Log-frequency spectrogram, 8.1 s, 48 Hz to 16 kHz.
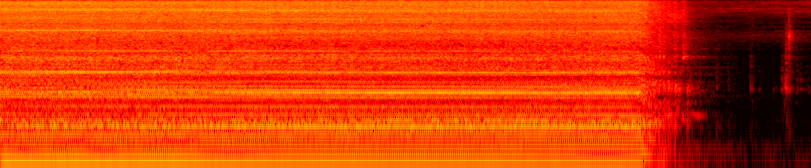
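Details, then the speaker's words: Ultra-quiet 2-gallon compressor running: steady even motor-and-piston hum with a low pulsing beat, slightly louder the first ~5 seconds then much quieter, no knocks or squeals, shuts off cleanly; normal running. "okay this thing is insanely quiet okay for the first like 5 Seconds that it's running it's slightly louder but after about 5 Seconds it really quiets down quite a bit okay"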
